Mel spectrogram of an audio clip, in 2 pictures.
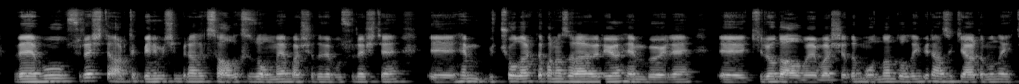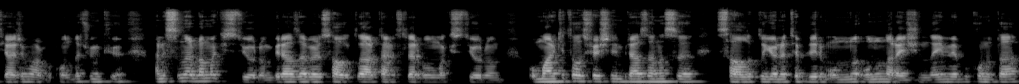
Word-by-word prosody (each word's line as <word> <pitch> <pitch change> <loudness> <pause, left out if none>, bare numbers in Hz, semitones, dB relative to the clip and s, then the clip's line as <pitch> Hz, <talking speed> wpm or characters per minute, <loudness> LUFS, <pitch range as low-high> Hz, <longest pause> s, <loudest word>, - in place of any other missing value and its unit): ve 130 0 +7
bu 145 0 -4
süreç 165 +3 +2
de - - 0
artık - - -4
benim 130 +1 +3
için 135 0 -3
birazcık 130 0 -2
sağlıksız 120 0 0
olmaya 120 +1 0
başladı 115 +1 -4
ve 120 -1 -3
bu 115 - -10
süreçte, 120 +1 -1 0.3
eee, 110 -1 +2
hem 135 -2 -4
bütçe 120 +2 -2
olarak 135 0 +1
da - - -3
bana 130 -1 -3
zarar 125 -1 +3
veriyor 130 +1 +3
hem, 120 -1 0
böyle, 115 +1 0 0.2
eee, 110 -1 +4
kilo 120 +4 -2
da - - +6
almaya 110 0 +2
başladım. 110 +5 -2
Ondan 130 +4 -4
dolayı 130 0 -5
birazcık 130 -3 -5
yardımına 120 +2 +1
ihtiyacım 120 0 -1
var 115 -2 -7
bu - - -23
konuda 110 +4 -10
çünkü, 125 - -10 0.3
hani, 135 - -6
sınırlamak 150 +1 +4
istiyorum, 105 -7 -1
biraz 120 0 +3
daha 125 - +1
böyle, 120 0 0
sağlıklı 120 0 +2
alternatifler 115 0 -1
bulmak 110 -1 -9
istiyorum. 105 0 -3 0.2
O - - -10
market 130 +1 +1
alışverişini 135 -2 +1
biraz 125 0 +1
daha 130 -1 -3
nasıl 130 -1 +1 0.2
sağlıklı 120 0 +1
yönetebilirim, 120 0 0
onnu 115 +3 -5
onun 120 +2 -6
arayışındayım 110 +2 0
ve 120 0 -3
bu 125 - -20
konuda, 120 -1 -4
125 Hz, 180 wpm, -24 LUFS, 115-130 Hz, 0.3 s, ve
